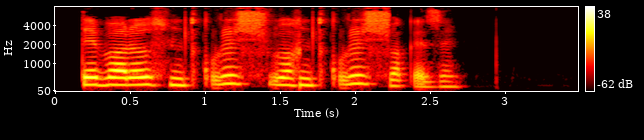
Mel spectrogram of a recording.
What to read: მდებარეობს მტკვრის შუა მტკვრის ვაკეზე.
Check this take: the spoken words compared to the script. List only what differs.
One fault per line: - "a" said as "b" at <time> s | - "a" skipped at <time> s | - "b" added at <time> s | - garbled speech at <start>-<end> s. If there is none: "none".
none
